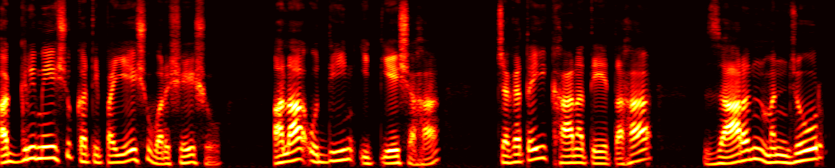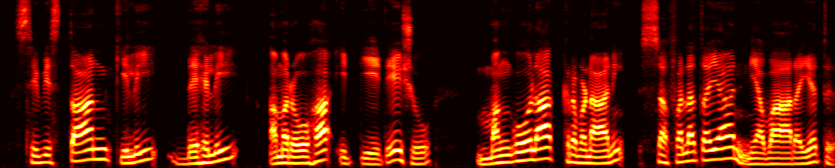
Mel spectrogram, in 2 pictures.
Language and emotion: Sanskrit, neutral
